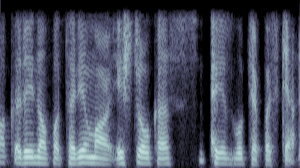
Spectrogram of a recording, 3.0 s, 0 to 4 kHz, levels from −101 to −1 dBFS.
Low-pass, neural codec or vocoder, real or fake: 3.6 kHz; codec, 16 kHz, 0.5 kbps, FunCodec, trained on Chinese and English, 25 frames a second; fake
